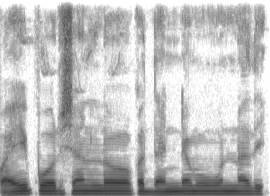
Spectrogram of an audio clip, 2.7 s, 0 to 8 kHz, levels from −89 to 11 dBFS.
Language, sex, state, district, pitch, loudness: Telugu, male, Telangana, Mahabubabad, 110 Hz, -15 LUFS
